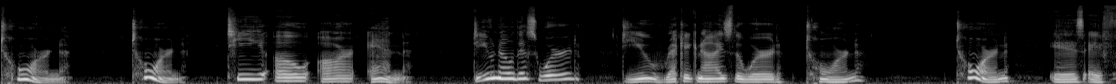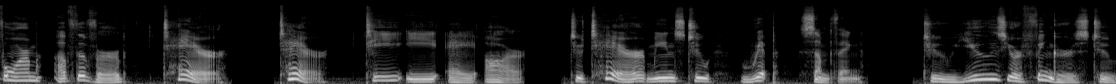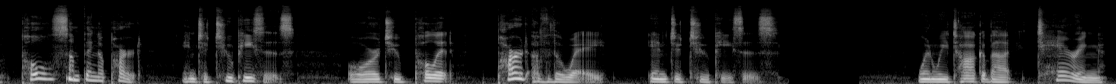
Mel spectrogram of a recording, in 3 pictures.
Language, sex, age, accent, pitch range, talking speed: English, male, 50-69, American, 105-160 Hz, 100 wpm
